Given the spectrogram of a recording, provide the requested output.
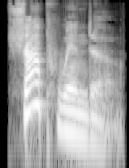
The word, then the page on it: shopwindow: British English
